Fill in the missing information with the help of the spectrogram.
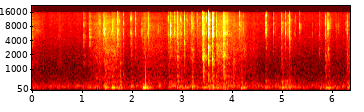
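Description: Faint typing on a computer keyboard: a quick, uneven run of keystrokes that starts about a second in and carries on until near the end.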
